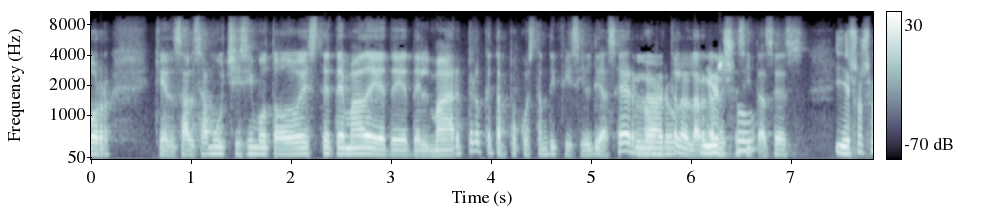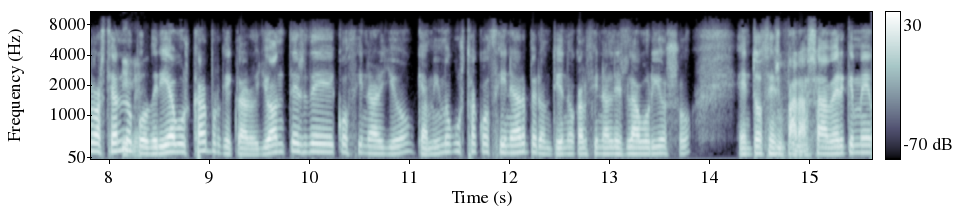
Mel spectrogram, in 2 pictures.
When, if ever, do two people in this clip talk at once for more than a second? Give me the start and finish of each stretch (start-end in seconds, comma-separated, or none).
5.4-6.7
